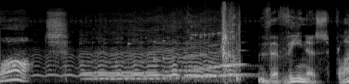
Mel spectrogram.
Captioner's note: buzzing; chomps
